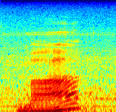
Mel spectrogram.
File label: tone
